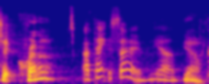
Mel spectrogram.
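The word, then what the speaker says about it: Richard Crenna: Do you pronounce it Crenna?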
